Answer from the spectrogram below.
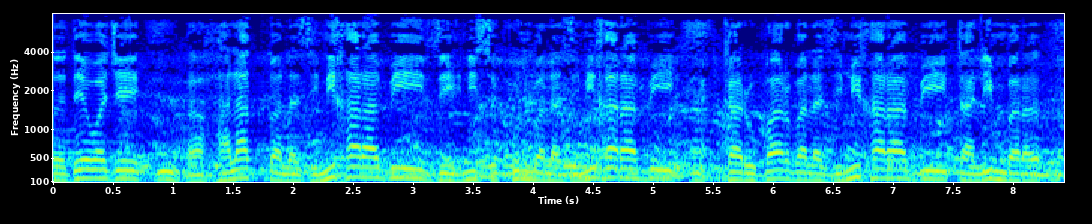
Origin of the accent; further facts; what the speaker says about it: Bara, Khyber Pakhtunkhwa, Pakistan; موږ خو بیسیکلی د باړې یو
